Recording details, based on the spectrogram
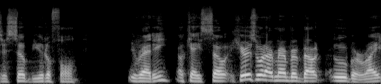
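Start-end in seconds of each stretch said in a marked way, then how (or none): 0.0-0.8 choking up with emotion, quieter. Speaker reacting to stories just shared with listeners, choking up. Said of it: "I'm just about choking up on these stories".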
